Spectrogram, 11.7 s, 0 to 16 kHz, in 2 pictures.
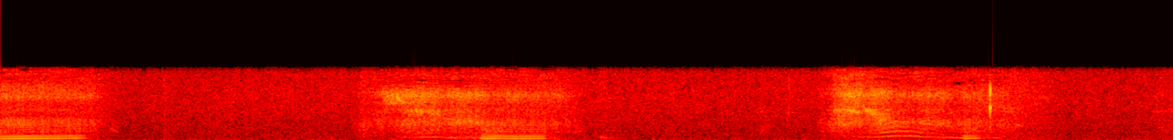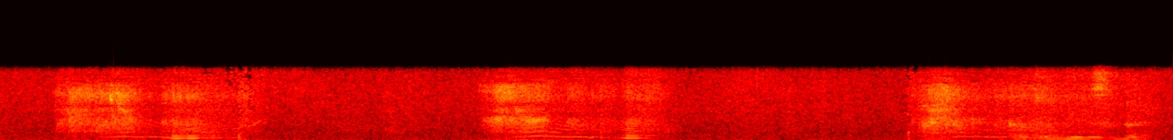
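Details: A sleeping cat snoring rhythmically, with about six snoring breaths with a faint whistling tone, roughly 27 breaths a minute.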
